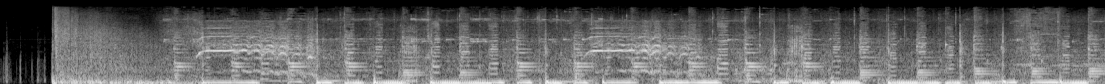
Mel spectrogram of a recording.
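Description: Hooves of a horse pulling a delman carriage clip-clop loudly in a steady trotting rhythm, with a whinny, all set over cheerful music.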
